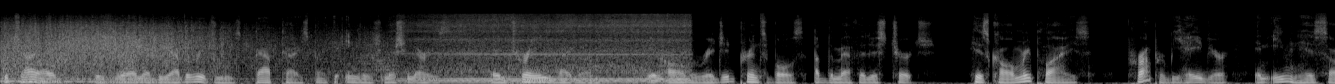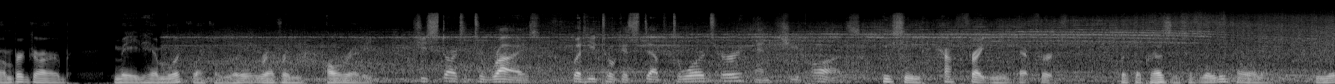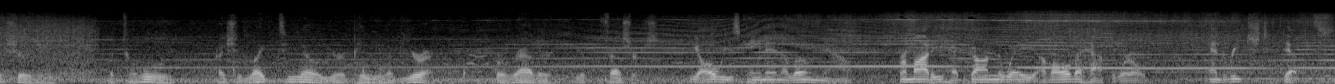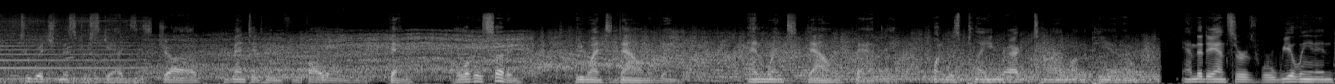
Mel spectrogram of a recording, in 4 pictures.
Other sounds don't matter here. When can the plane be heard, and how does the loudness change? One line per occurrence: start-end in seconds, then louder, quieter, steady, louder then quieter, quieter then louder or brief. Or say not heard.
0.0-7.0 quieter then louder
14.9-51.7 louder.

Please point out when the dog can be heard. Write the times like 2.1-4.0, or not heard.
not heard.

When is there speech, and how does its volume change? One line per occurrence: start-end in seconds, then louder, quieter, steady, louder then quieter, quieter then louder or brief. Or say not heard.
0.0-53.3 steady.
